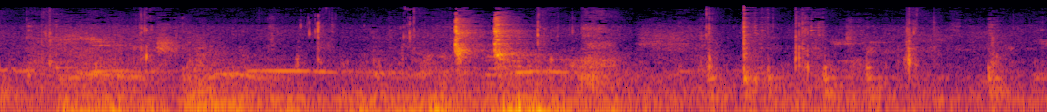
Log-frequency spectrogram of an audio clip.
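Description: Close-up sounds of eating rice and fish curry by hand: chewing and wet mouth smacks heard as a run of sharp clicks, loudest in the middle, with fingers working the rice on a plate. Faint wavering animal-like calls repeat in the background.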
